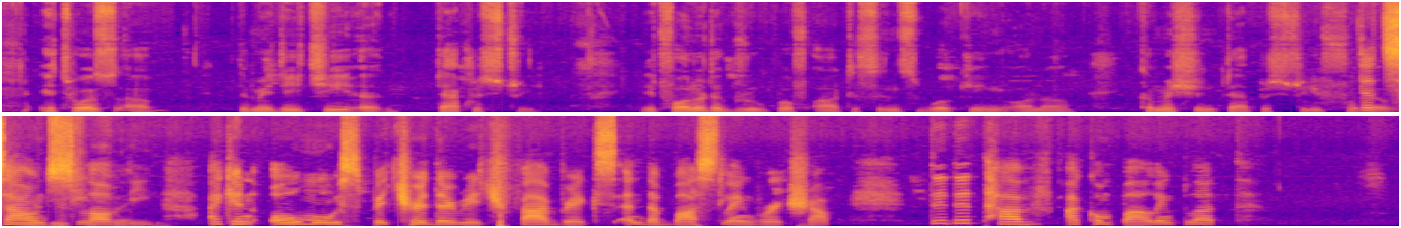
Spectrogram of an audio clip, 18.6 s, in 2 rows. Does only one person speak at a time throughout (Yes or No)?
No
